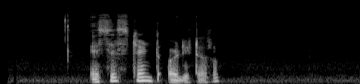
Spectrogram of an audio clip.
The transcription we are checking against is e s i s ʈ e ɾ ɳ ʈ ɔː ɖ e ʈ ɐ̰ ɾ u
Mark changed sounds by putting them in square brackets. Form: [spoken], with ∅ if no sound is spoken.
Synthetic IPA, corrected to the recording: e s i s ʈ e [∅] ɳ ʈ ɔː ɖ [i] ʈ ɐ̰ ɾ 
